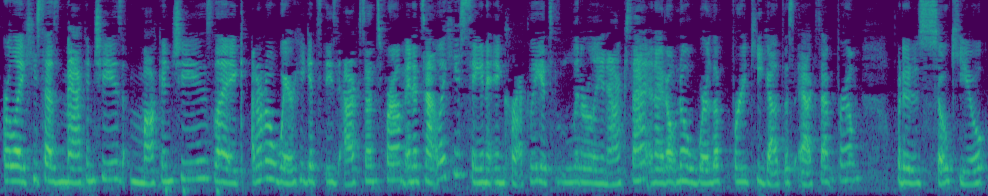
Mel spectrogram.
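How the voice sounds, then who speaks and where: Thirties woman vlogger, casual filler-heavy chat, pitched a bit high. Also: fairly even intonation, a little fast, creaky, fairly bright tone, a little hiss or hum. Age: 30s. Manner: chatty, rambling, many fillers. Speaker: makeup vlogger. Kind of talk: casual chat to viewers while doing makeup.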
